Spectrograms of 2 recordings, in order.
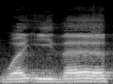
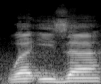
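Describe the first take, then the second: First: The consonant is a soft 'dh' sound. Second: The consonant is a buzzing 'z' sound. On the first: The speaker calls it right. "tu zal. Jadi kena pergi ke betul-betul zal" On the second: The speaker calls it wrong. "itu bukan zal lagi, sudah jadi zai"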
